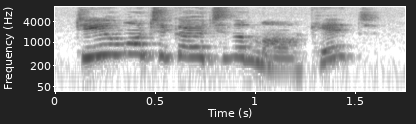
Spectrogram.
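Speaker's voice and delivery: high, cheerful invitation; Aladdin, eager. Acted. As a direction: brighten up and offer the trip. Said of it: "asked Aladdin".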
